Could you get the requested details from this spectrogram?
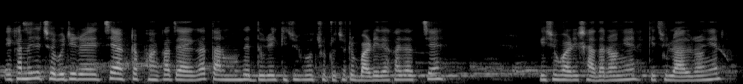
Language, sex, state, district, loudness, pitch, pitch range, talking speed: Bengali, female, West Bengal, North 24 Parganas, -29 LUFS, 215 Hz, 205-235 Hz, 185 wpm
